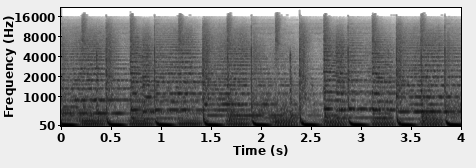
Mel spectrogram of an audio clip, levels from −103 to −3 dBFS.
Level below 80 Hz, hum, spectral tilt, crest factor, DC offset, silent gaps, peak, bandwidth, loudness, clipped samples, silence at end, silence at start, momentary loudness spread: -10 dBFS; none; -4.5 dB/octave; 8 dB; under 0.1%; none; 0 dBFS; 16 kHz; -11 LUFS; under 0.1%; 0 s; 0 s; 2 LU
